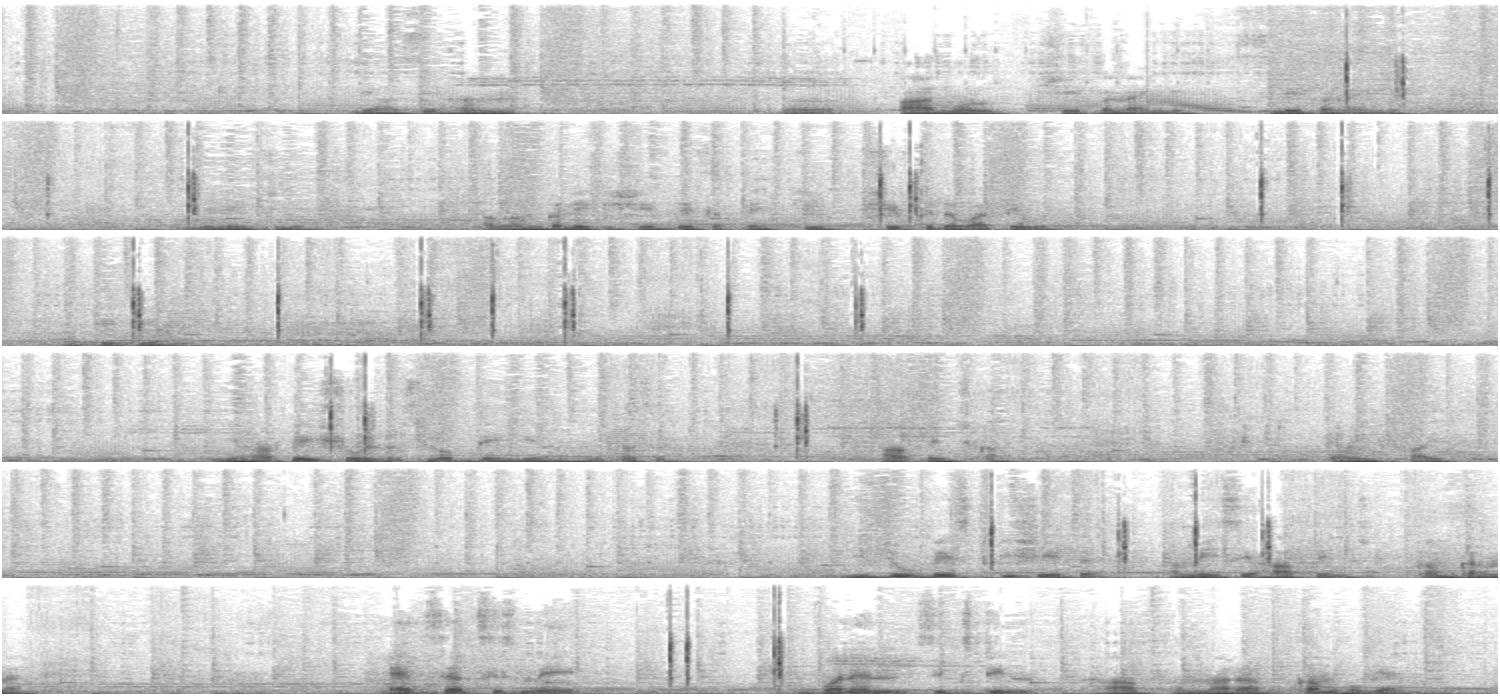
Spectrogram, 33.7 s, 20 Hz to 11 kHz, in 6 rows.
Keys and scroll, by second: 5.8 Delete, 7.9 q, 22.6 Return.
